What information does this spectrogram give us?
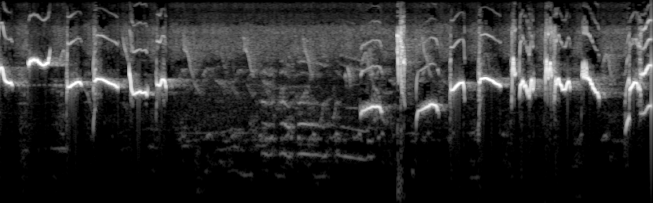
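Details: Oriental magpie-robin song at morning, played as a lure to make other magpie-robins reply: bright whistled phrases with sliding, looping notes and sharp high chips, a brief quiet pause midway, then more varied whistles.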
